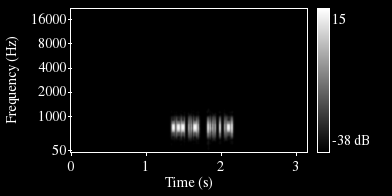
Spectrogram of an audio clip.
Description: Morse code, heard as a keyed tone, about 66 wpm, 700 Hz. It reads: OF HER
